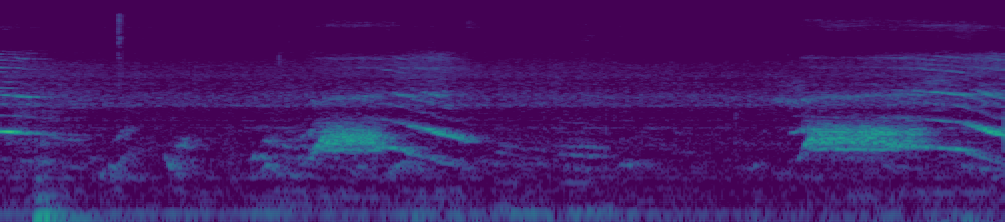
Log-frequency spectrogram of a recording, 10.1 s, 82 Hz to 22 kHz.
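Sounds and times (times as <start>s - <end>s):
wailing cry: 0.0s - 0.9s, 3.0s - 4.9s, 7.9s - 10.0s.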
